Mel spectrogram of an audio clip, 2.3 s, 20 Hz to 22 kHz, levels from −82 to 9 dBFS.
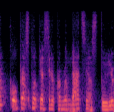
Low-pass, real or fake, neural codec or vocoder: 14.4 kHz; fake; codec, 44.1 kHz, 0.9 kbps, DAC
